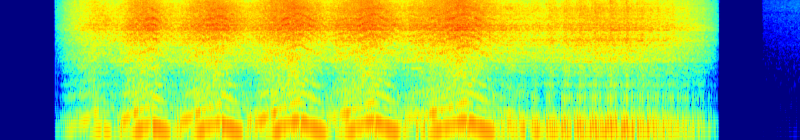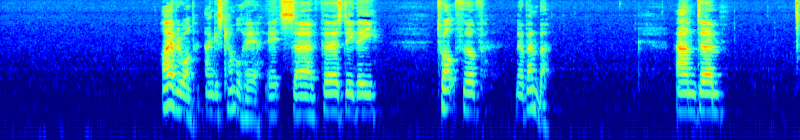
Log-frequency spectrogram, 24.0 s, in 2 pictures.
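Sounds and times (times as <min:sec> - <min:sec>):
motorcycle engine revving: 0:00.9 - 0:10.8.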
